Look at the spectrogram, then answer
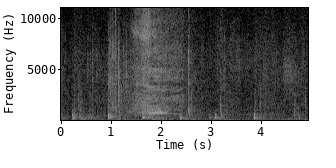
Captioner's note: floorboards creaking underfoot; Eugene sighing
